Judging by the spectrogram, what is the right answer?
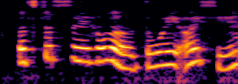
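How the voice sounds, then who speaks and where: A put-on character voice from a woman, extremely high-pitched and warm in tone, at a moderate pace. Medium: read story. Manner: warm, patient.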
